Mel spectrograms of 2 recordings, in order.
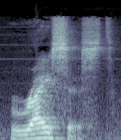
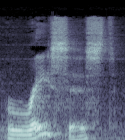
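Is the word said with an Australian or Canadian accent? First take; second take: Australian; Canadian. First: It is said in an Australian accent. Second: It is said in a Canadian accent. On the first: "an Australian might pronounce the word racist closer to racist" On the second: "the pronunciation for racist is not like mine. I'm from Canada"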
